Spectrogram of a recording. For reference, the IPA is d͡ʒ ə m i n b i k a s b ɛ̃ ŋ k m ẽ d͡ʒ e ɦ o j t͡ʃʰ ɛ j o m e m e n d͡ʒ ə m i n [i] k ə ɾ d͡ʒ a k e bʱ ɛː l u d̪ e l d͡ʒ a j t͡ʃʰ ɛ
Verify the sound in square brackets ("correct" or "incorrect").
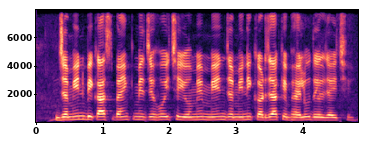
correct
